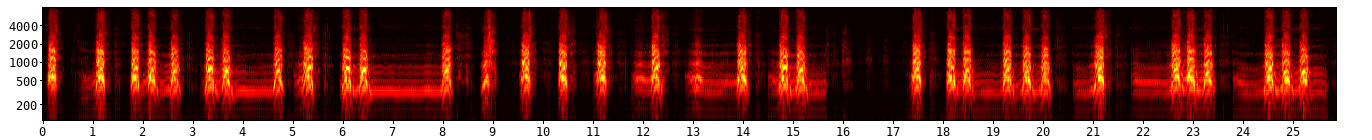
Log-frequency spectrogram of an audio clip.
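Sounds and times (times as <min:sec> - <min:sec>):
one dog barking: 0:00.0 - 0:00.4, 0:01.0 - 0:03.9, 0:04.6 - 0:06.6, 0:08.0 - 0:13.2, 0:13.8 - 0:15.4, 0:17.3 - 0:20.2, 0:21.0 - 0:21.4, 0:22.5 - 0:23.5, 0:24.4 - 0:25.5.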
